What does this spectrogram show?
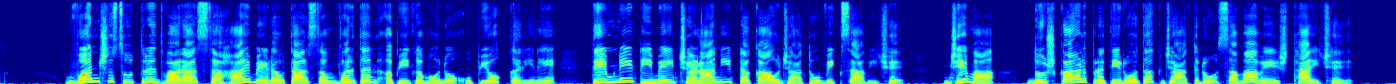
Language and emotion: Gujarati, neutral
